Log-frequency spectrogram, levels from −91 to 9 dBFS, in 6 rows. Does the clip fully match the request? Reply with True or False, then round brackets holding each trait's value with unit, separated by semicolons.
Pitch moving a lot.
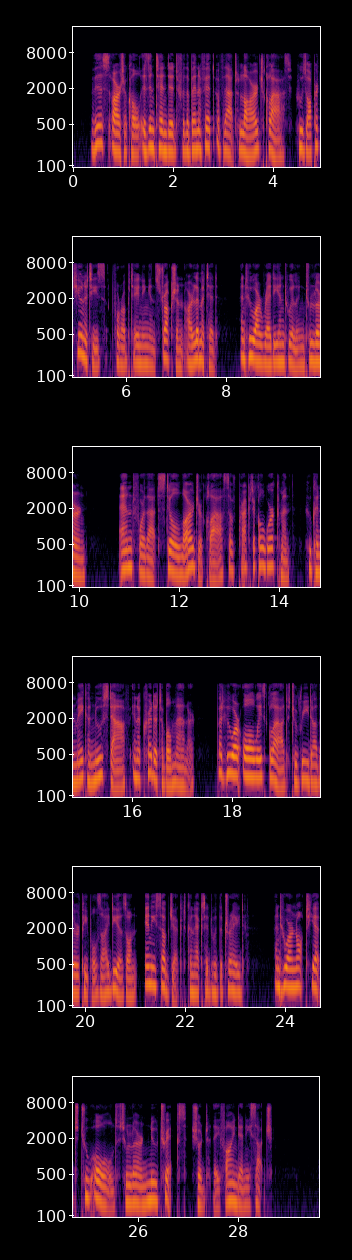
False (4.2 semitones)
